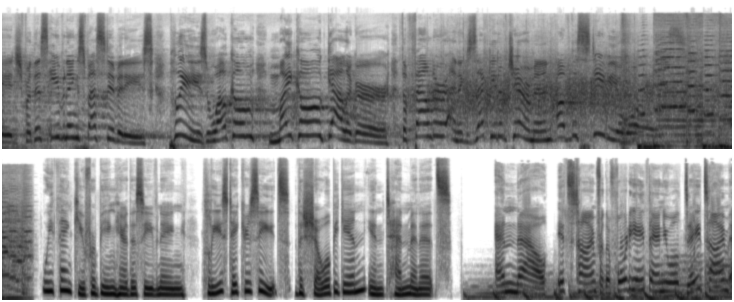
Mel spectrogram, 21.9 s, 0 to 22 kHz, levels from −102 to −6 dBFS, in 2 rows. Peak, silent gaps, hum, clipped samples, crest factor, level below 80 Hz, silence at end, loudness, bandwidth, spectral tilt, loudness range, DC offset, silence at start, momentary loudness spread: -4 dBFS; none; none; under 0.1%; 12 dB; -30 dBFS; 0 s; -16 LUFS; 19 kHz; -4.5 dB/octave; 3 LU; under 0.1%; 0 s; 6 LU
